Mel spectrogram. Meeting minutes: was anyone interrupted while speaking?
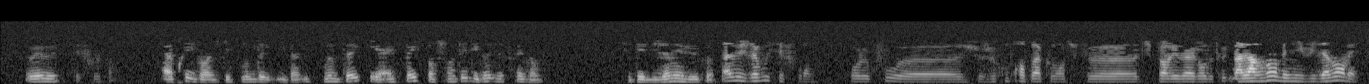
No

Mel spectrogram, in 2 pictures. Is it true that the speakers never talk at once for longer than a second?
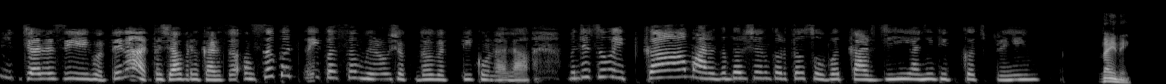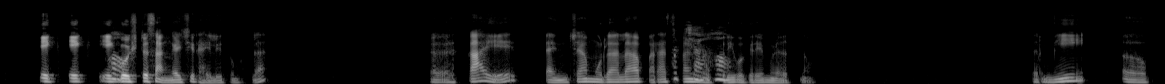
Yes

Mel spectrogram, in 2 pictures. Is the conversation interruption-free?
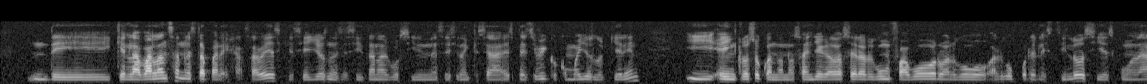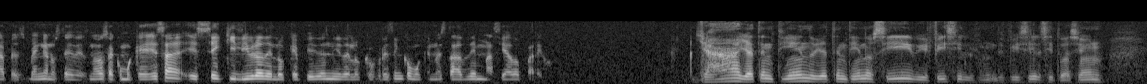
Yes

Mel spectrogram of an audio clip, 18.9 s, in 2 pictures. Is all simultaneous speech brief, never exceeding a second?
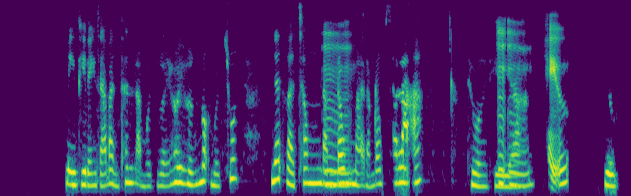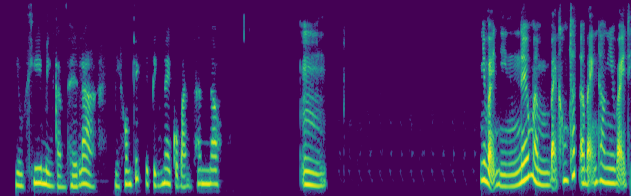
Yes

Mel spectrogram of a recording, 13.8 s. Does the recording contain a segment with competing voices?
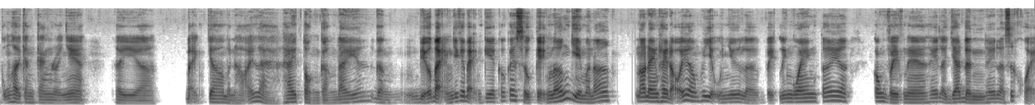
No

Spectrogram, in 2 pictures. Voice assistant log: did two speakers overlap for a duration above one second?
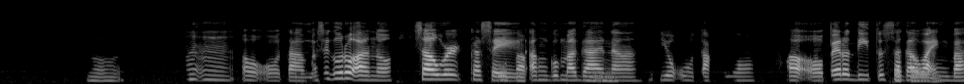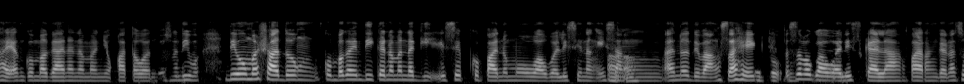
No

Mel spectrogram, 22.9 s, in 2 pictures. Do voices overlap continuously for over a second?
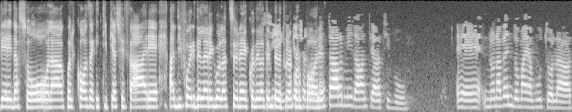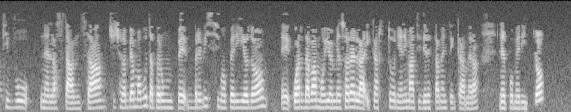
Yes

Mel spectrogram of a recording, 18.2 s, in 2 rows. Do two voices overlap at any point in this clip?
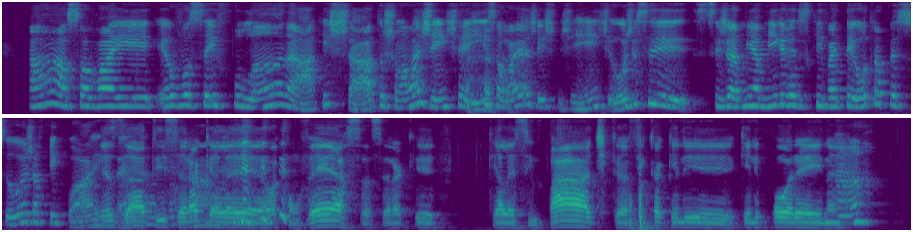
Yes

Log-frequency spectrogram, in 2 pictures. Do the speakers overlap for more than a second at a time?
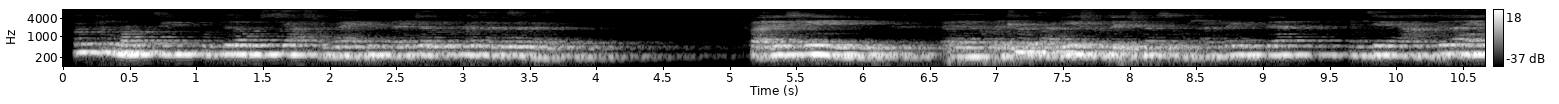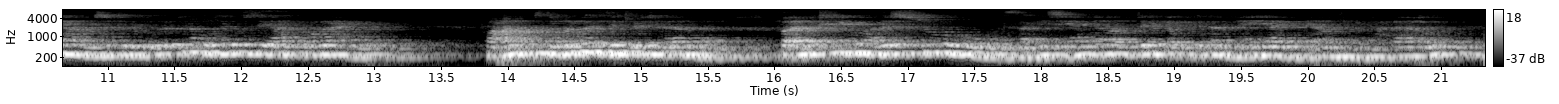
No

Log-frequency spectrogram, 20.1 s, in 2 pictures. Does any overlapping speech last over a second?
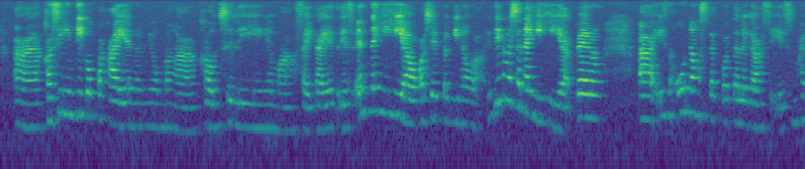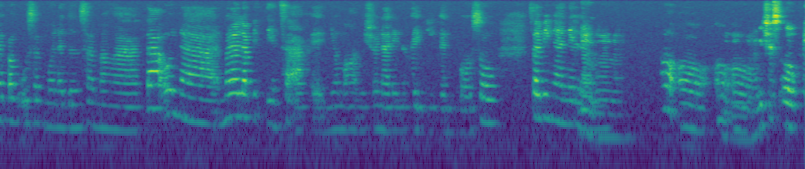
No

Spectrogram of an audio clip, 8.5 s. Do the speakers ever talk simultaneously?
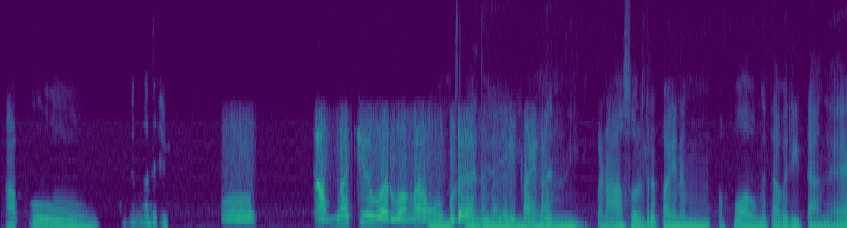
Yes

